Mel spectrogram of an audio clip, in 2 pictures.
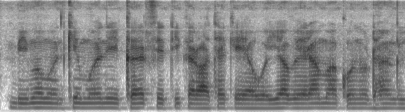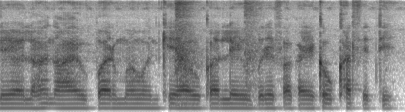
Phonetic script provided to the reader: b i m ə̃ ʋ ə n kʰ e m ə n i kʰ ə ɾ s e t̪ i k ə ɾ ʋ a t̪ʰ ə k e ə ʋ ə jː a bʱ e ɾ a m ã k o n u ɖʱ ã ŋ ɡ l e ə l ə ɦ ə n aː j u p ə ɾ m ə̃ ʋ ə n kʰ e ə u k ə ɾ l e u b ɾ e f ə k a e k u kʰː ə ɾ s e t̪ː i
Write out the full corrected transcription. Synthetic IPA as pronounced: b i m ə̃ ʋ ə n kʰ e m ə n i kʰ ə ɾ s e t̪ i k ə ɾ ʋ a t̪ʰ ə k e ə ʋ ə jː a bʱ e ɾ a m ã k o n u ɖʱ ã ŋ ɡ l e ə l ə ɦ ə n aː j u p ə ɾ m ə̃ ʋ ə n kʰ e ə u k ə ɾ l e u b ɾ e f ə k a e k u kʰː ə ɾ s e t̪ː i

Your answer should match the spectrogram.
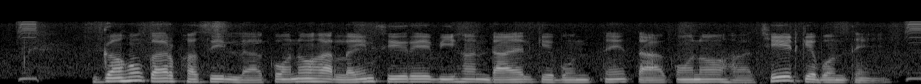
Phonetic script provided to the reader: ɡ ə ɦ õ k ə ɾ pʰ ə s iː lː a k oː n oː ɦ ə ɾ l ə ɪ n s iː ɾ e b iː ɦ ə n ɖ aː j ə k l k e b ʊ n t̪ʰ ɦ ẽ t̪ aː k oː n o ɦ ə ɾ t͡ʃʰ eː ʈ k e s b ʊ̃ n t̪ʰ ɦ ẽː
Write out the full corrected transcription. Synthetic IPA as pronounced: ɡ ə ɦ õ k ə ɾ pʰ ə s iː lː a k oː n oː ɦ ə ɾ l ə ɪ n s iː ɾ e b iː ɦ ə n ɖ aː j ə l k e b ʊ n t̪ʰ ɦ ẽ t̪ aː k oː n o ɦ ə ɾ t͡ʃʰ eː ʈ k e b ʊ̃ n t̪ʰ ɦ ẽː

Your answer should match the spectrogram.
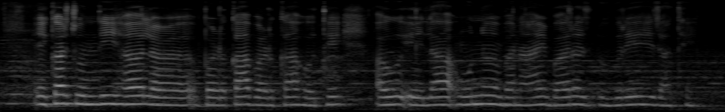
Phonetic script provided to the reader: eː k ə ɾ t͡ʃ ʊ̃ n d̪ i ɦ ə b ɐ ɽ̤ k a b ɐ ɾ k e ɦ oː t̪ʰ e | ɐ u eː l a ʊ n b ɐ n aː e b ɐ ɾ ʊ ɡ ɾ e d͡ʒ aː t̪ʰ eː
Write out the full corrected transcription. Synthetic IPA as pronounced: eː k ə ɾ t͡ʃ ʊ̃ n d̪ i ɦ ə b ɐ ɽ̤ k a b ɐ ɽ k a ɦ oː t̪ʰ e | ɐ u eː l a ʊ n b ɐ n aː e b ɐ ɾ ʊ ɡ ɾ e d͡ʒ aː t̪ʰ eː

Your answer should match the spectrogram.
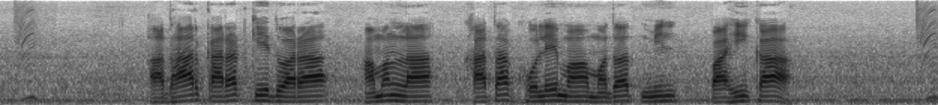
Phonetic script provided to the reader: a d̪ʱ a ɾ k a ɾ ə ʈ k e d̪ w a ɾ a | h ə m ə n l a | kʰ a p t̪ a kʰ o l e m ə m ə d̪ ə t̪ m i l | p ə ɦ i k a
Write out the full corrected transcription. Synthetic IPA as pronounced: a d̪ʱ a ɾ k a ɾ ə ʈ k e d̪ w a ɾ a | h ə m ə n l a | kʰ a t̪ a kʰ o l e m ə m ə d̪ ə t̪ m i l | p a ɦ i k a

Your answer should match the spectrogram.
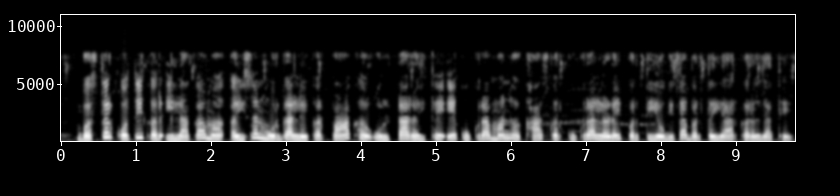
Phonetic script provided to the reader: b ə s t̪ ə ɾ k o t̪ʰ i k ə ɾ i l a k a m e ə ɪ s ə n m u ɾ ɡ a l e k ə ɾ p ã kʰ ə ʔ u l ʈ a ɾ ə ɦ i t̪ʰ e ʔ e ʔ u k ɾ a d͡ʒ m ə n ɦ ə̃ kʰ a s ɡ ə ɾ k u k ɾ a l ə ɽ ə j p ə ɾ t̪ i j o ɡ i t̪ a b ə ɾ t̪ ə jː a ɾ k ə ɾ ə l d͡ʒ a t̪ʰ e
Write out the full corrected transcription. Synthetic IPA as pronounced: b ə s t̪ ə ɾ k o t̪ i k ə ɾ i l a k a m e ə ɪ s ə n m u ɾ ɡ a l e k ə ɾ p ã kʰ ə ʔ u l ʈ a ɾ ə ɦ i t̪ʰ e ʔ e k u k ɾ a m ə n ɦ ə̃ kʰ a s k ə ɾ k u k ɾ a l ə ɽ ə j p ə ɾ t̪ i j o ɡ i t̪ a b ə ɾ t̪ ə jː a ɾ k ə ɾ ə l d͡ʒ a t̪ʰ e

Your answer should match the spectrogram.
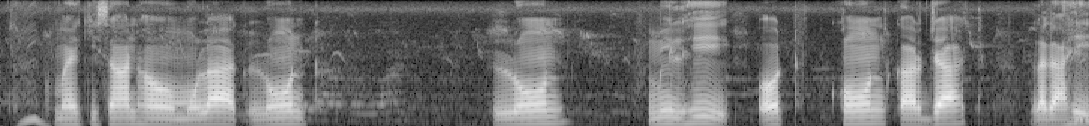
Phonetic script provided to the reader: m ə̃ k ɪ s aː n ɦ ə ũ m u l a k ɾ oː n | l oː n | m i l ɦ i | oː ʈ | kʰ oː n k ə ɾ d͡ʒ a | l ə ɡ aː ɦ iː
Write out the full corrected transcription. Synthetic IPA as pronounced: m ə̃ k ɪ s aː n ɦ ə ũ m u l a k l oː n | l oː n | m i l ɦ i | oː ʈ | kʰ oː n k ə ɾ d͡ʒ a | l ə ɡ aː ɦ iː

